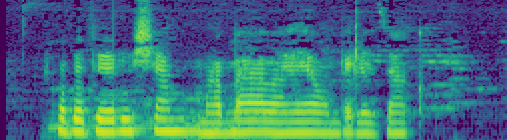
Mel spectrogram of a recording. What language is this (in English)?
Swahili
